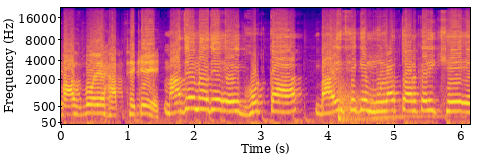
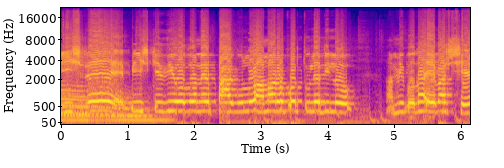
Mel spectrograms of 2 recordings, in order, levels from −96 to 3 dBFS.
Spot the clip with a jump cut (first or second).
first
